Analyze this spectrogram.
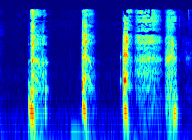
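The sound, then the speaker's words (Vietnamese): A violent coughing fit: four harsh, separate coughs in quick succession, each a short rasping burst with brief silences between, heard alone with no talking. “Đại vương tử bật ra một cơn ho sặc sụa, nước mắt cũng theo đó mà trào ra.”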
